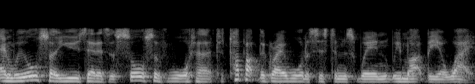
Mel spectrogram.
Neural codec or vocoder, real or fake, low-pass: none; real; 5.4 kHz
